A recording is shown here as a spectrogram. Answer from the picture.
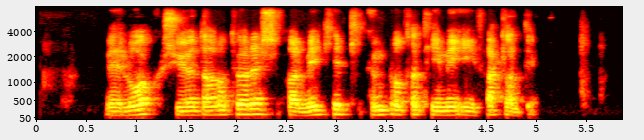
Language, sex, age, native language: Icelandic, male, 40-49, Icelandic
